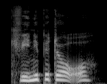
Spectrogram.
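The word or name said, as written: kvindebedårer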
